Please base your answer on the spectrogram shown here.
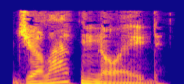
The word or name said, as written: gelatinoid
